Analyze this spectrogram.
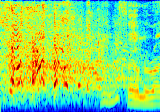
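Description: A woman laughs loudly.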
